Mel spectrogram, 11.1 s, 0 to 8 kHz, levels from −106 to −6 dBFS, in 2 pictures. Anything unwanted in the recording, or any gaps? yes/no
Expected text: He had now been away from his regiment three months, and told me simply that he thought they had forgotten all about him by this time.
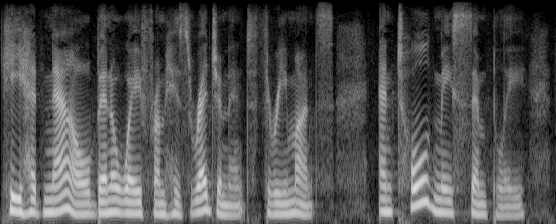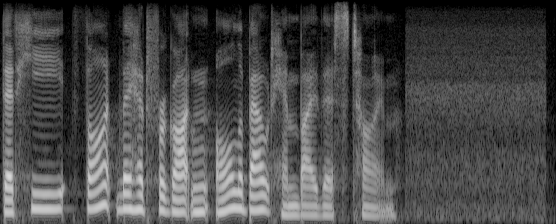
no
